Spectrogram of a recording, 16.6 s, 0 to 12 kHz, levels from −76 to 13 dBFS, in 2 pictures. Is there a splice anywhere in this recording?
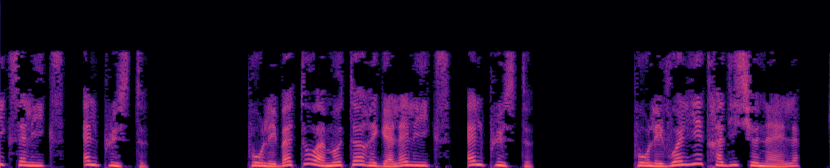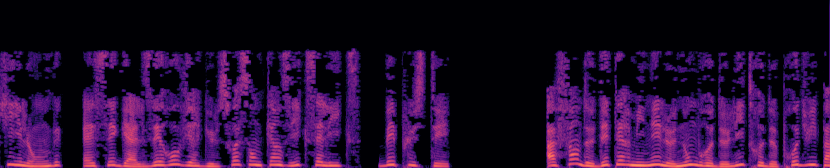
no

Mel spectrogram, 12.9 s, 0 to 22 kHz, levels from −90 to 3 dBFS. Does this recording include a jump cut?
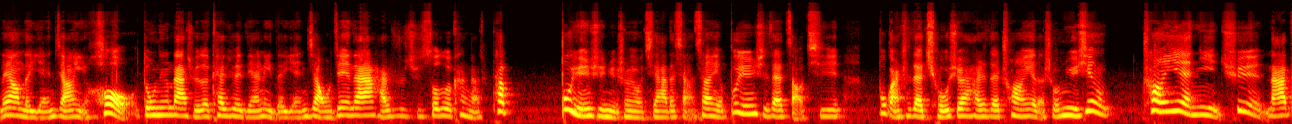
yes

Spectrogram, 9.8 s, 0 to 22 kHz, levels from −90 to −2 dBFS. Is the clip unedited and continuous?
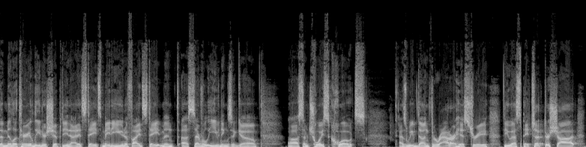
no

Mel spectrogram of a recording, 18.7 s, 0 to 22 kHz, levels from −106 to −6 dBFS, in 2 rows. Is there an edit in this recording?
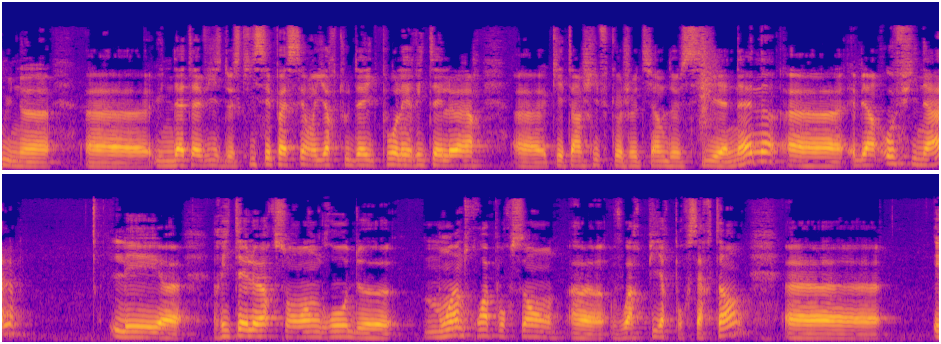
yes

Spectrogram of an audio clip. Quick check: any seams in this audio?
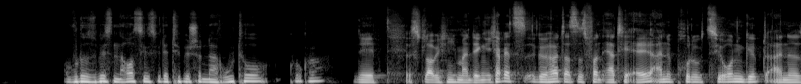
yes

